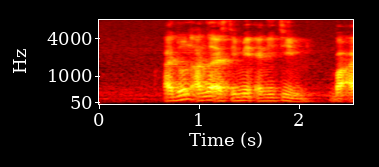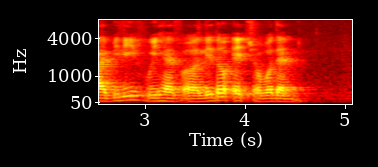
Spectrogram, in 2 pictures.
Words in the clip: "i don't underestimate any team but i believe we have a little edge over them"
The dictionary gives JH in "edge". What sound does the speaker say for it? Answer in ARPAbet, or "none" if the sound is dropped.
CH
